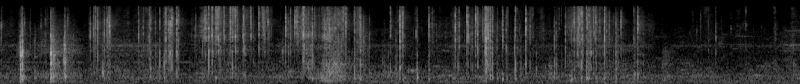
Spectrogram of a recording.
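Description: Foil wrapper of a Pokémon trading card booster pack crinkling as it is worked open by hand: a continuous run of irregular crackles and rustles.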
